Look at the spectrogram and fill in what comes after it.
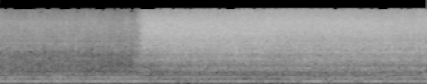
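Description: Hot mustard oil frying quietly, then breaking into a loud, steady sizzle about two seconds in as wet onion, ginger and green chilli paste goes into the pan.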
